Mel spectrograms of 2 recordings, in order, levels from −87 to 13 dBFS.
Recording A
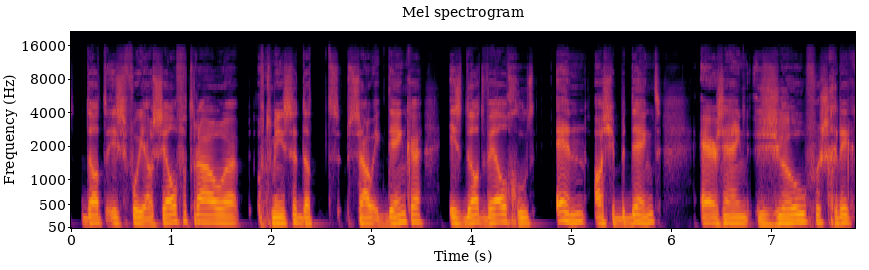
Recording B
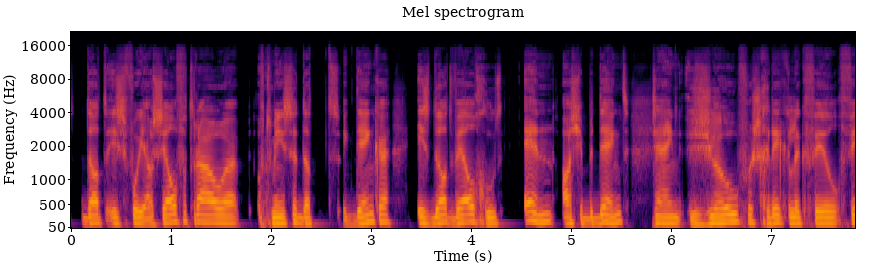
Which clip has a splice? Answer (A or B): B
